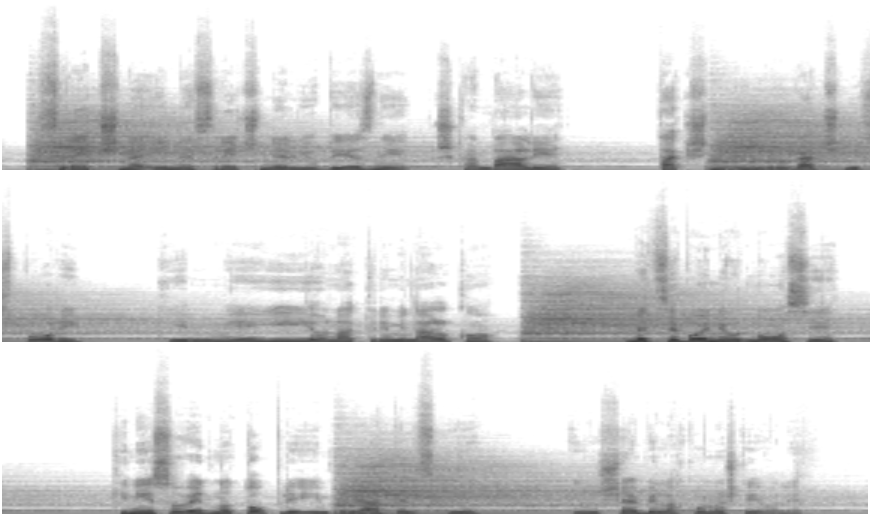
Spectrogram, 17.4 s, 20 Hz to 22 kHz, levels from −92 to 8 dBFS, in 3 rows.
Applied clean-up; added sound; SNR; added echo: none; Gong; 11 dB; none.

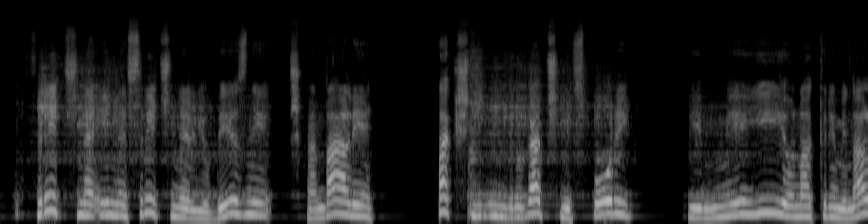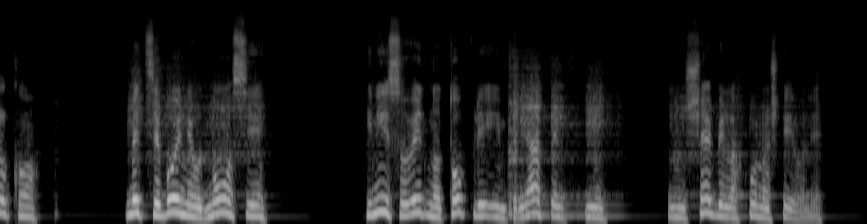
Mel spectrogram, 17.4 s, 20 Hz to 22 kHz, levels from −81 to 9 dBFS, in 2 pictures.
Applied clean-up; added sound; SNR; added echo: neural mask model RNNoise.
